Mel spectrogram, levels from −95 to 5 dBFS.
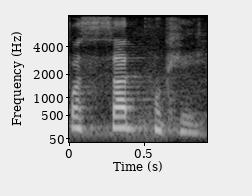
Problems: none marked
